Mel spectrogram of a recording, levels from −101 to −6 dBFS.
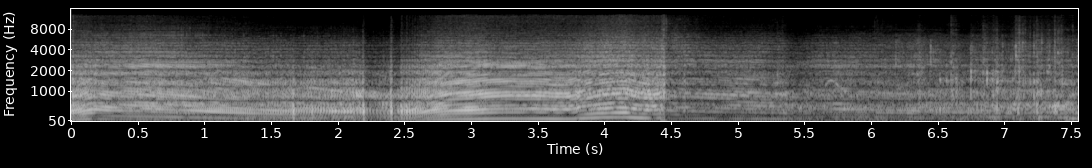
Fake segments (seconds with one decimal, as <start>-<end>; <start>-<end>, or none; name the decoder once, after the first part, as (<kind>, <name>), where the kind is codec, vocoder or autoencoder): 6.1-7.6 (codec, DAC)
